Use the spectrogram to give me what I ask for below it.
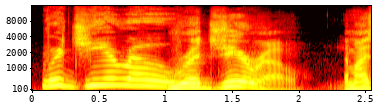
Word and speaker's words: Ruggiero: Ruggiero.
